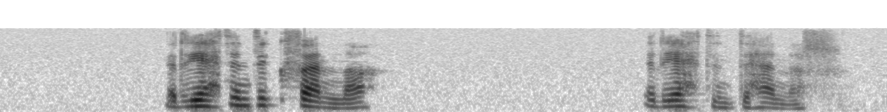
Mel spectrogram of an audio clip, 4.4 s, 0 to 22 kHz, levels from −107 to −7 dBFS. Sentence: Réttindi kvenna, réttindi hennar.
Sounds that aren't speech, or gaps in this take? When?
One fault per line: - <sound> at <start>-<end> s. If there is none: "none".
none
